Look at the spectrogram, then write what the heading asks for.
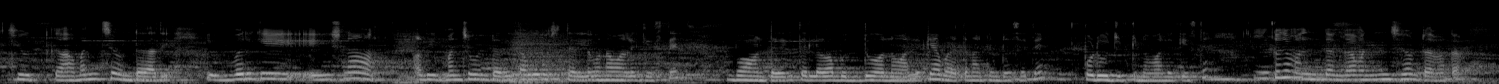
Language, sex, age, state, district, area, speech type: Telugu, female, 18-30, Telangana, Vikarabad, rural, spontaneous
